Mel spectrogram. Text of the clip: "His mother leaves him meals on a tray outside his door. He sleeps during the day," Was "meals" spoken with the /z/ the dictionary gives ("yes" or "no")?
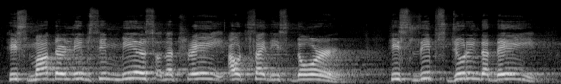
no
